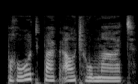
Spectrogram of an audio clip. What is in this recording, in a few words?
Bread maker in German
